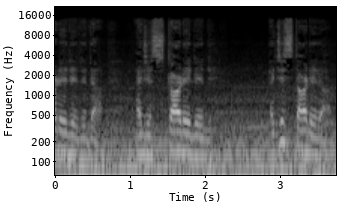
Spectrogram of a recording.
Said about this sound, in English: Before we gas up the car, I needed to start it up. So I had to start up my car, and I just did. So I started it up, started it up. That's hard to say. I just started up my car. I just started it up.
